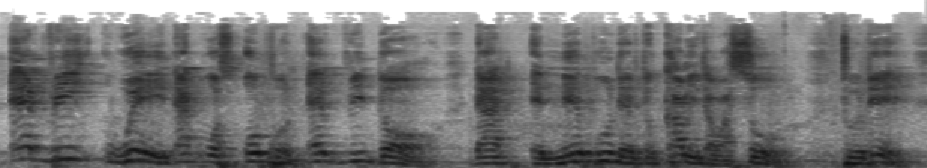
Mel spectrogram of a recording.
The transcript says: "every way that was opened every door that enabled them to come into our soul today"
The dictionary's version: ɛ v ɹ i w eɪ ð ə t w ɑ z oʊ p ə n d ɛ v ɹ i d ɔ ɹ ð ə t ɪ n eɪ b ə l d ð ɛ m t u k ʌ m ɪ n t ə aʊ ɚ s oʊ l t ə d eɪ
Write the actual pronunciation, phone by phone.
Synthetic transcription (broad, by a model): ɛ v ɹ i w eɪ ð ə t w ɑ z oʊ p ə n ɛ v ɹ i d ɔ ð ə t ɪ n eɪ b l d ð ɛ m t u k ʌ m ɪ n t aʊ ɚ s oʊ l t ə d eɪ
